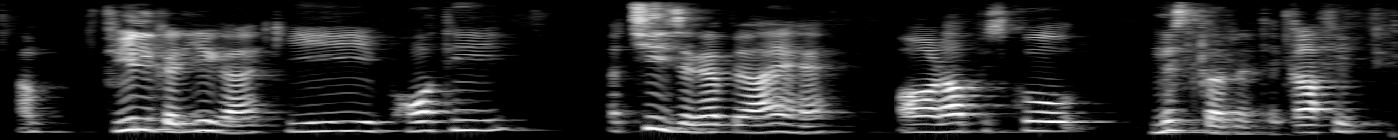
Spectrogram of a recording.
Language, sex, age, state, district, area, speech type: Urdu, male, 18-30, Bihar, Darbhanga, rural, spontaneous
